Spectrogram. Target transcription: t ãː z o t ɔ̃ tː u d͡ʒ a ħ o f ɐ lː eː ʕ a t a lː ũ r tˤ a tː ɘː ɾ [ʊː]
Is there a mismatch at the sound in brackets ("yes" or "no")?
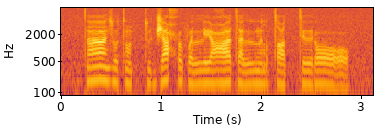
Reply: yes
